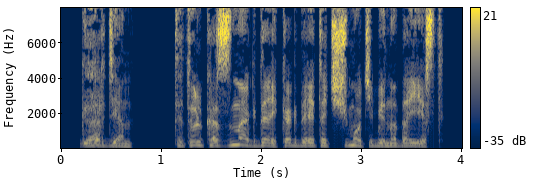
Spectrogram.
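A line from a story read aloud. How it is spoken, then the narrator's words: Hoarse. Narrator (Russian): хрипло сказал Кандей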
